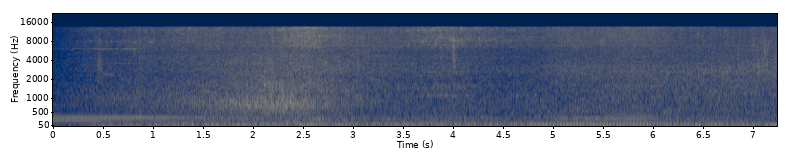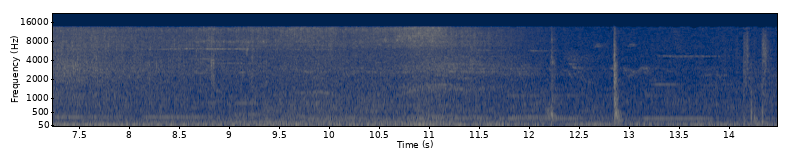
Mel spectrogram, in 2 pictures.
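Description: An SUV driving up and pulling to a stop: low engine rumble with tyre noise that swells and fades. A few sharp clicks near the end as a car door is handled.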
